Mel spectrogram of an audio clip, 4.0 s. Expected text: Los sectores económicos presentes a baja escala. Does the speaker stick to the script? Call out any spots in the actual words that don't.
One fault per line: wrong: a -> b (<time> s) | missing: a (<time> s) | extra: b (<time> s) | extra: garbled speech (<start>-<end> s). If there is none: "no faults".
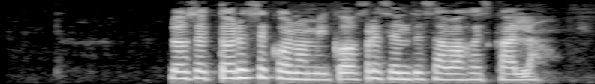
no faults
